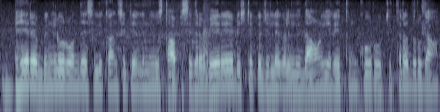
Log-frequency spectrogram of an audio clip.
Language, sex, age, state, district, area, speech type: Kannada, male, 45-60, Karnataka, Chitradurga, rural, spontaneous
